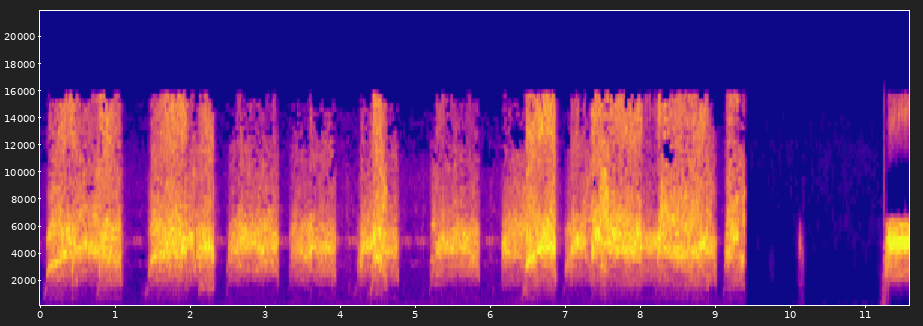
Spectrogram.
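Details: Meerkat, a small mongoose of southern Africa, giving a run of rough, hissing screams of varying length, then near silence before one final burst.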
